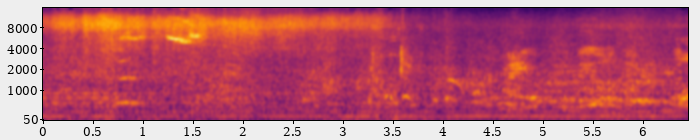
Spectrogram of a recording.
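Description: Hiss of an inflatable snow tube sliding over artificial snow, strongest in the first two seconds, with people's voices and a steady low hum in the background.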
